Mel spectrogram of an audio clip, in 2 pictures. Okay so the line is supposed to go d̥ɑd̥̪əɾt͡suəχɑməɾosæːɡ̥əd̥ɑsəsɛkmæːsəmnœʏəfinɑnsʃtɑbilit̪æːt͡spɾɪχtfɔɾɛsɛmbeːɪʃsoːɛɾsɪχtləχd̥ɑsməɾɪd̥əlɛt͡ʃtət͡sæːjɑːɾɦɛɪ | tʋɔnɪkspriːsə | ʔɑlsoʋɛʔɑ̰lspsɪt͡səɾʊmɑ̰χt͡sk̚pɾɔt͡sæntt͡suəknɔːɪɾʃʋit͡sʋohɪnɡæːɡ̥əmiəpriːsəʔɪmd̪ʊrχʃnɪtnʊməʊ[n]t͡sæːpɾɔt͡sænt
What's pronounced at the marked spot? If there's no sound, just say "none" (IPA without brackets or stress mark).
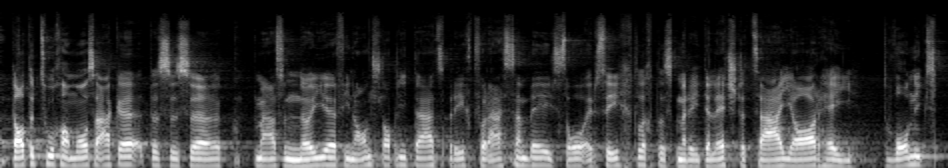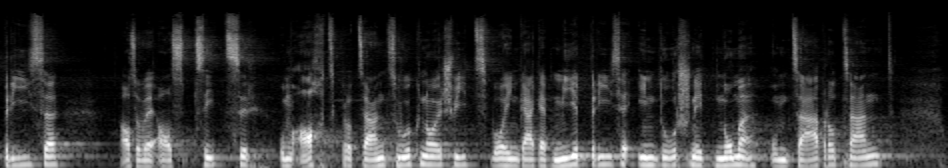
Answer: m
